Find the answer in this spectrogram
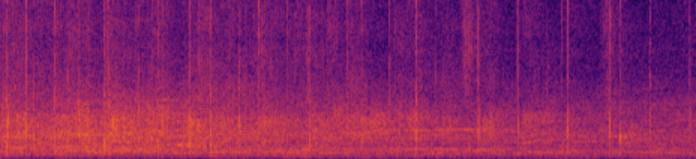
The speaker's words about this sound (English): How many of y'all would take a bullet for your mama? Raise your hand. Give your mama a hand. Give your mama applause.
